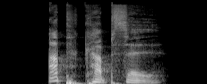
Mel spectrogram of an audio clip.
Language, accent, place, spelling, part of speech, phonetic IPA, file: German, Germany, Berlin, abkapsel, verb, [ˈapˌkapsl̩], De-abkapsel.ogg
- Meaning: first-person singular dependent present of abkapseln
